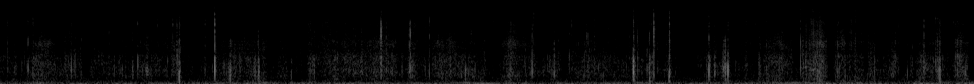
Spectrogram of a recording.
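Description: Long painted fingernails scratch and ruffle the small silver metal sequins sewn in rows onto the fabric of a large decorative pillow. The result is a soft, continuous crinkling rustle. Sharp, bright clicks and ticks of metal pieces rise out of it throughout.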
